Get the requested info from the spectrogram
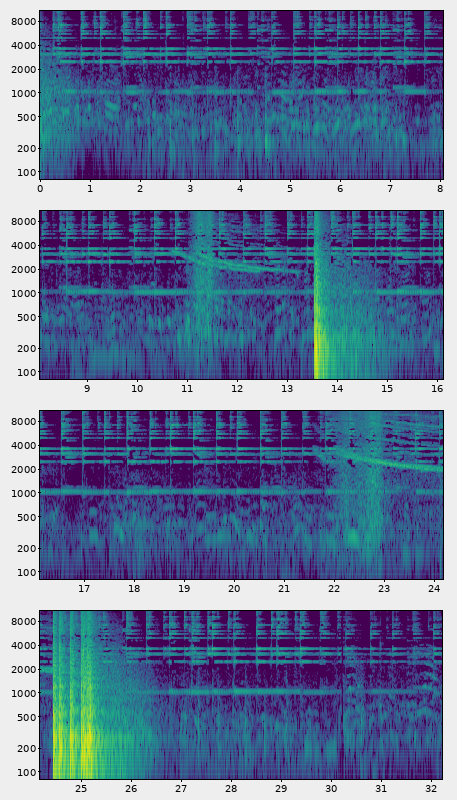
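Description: Two skyrockets: each a falling whistle ending in a loud bang, the first about thirteen seconds in, the second a cluster of bangs near twenty-five seconds. A steady high ringing with about three ticks a second runs underneath.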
